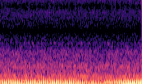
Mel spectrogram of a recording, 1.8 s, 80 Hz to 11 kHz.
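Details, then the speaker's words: Cadillac LF3/LF4 V6 after a Schmidty tune: deep idle rumble that sags and climbs back, taking about five seconds to stabilize and feeling like a miss; the idle hunts up and down, cause unclear. "with the blue driver and if do it again it kind of does this thing where it's kind of like the idle's up and down"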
